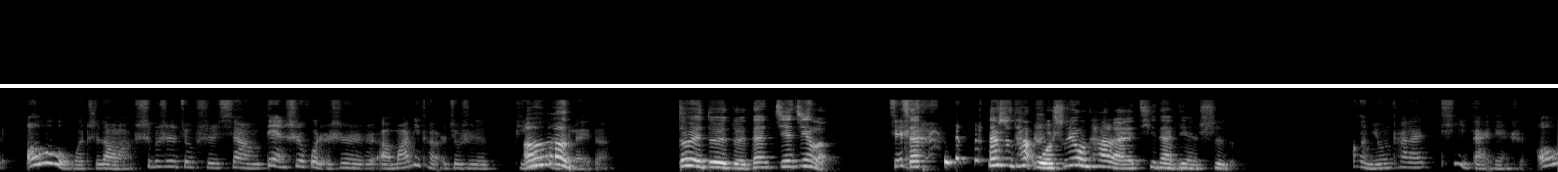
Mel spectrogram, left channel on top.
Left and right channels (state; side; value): silent; left; digital silence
